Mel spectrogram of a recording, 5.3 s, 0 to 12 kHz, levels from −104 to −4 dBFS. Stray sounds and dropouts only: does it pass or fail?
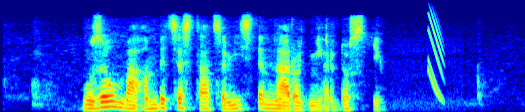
fail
